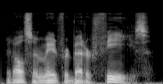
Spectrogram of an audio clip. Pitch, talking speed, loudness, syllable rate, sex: 85 Hz, 220 wpm, -16 LUFS, 5.7 syllables/s, male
